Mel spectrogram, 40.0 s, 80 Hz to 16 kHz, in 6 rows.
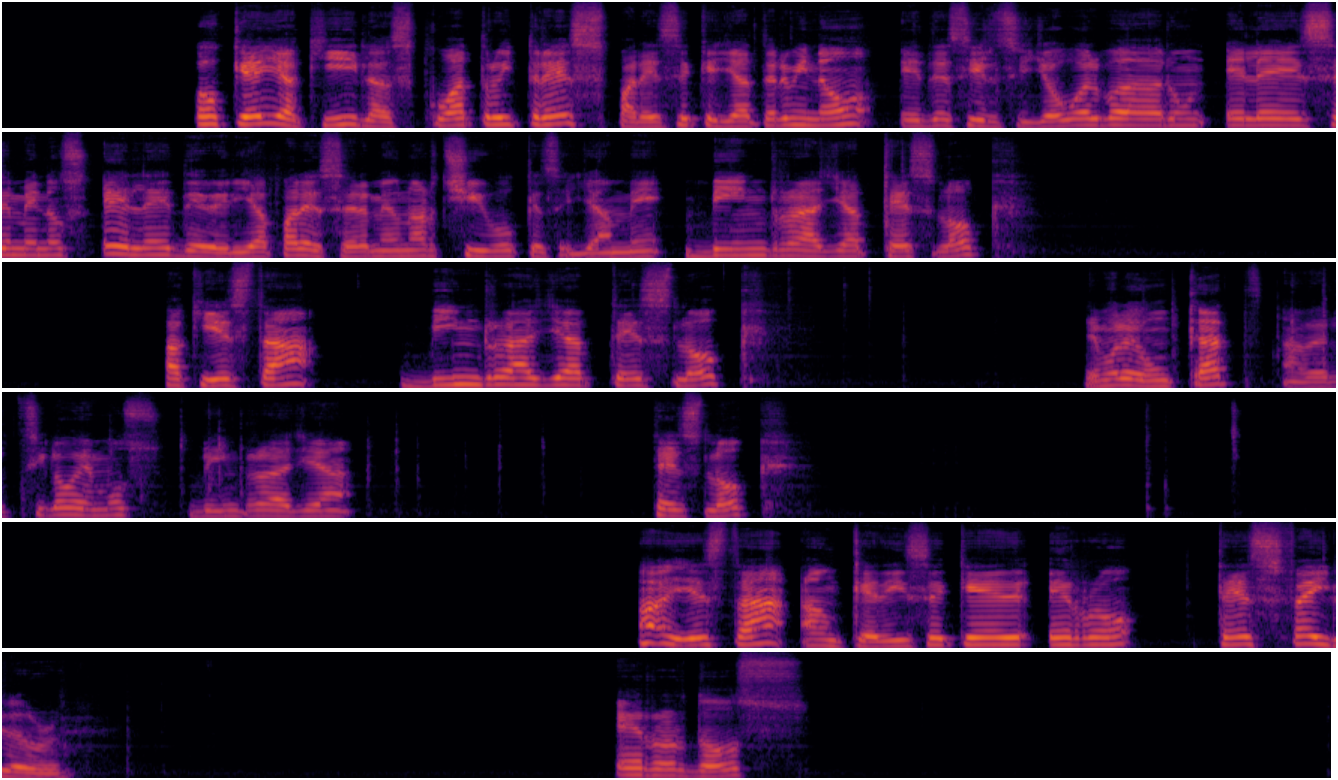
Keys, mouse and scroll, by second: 3.6 click, 4.7 Up, 4.9 Up, 10.9 Return, 16.3 click, 17.4 click, 18.8-22.6 typing, 25.6 Return.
